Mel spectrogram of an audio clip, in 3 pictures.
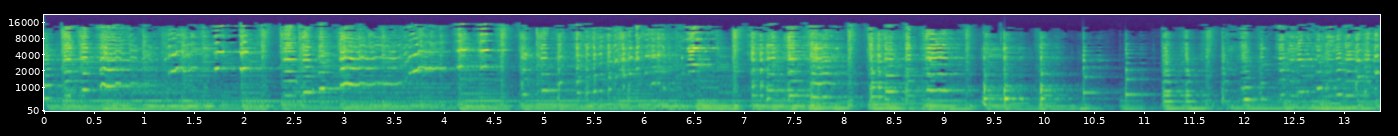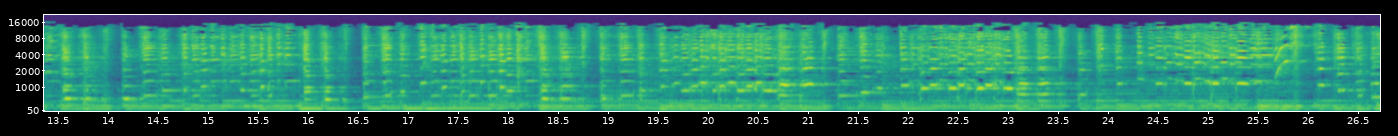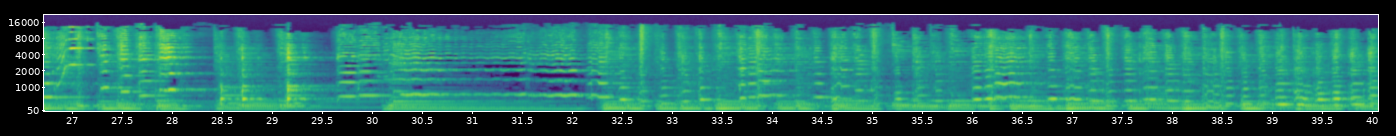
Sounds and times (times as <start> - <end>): Violin, fiddle: 0.0 - 40.0.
